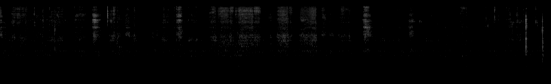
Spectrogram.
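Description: Fried rice sizzling faintly in a pan, pressed down so its bottom crisps: a thin crackling hiss with scattered small pops.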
